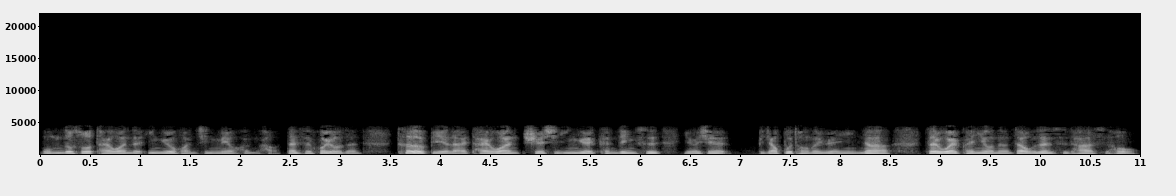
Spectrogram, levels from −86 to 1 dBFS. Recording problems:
high frequencies cut off; severe; nothing above 4 kHz
garbled, watery; slightly

